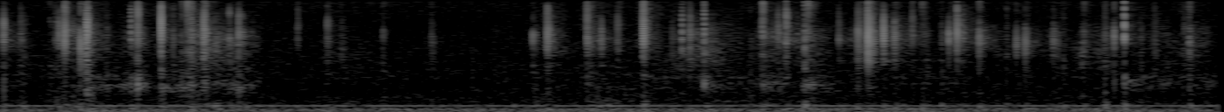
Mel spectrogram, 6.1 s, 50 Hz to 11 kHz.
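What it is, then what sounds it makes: Steel pachinko balls clinking. Fingertips and nails tap and roll small solid steel pachinko balls resting on black velvet, so they clink against each other. Quick, bright metallic ticks and clicks, centered around 3.7 kHz and dying away almost instantly, scatter irregularly over a steady low hum, with soft crinkly rustling in between.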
